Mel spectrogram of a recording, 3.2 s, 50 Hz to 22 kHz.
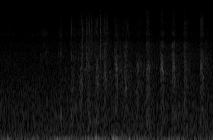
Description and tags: angry-squirrel1
That grey squirrel again, shorter length. Binaural, on a Zoom H1.
park, grey, binaural, chatter, squirrel, angry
